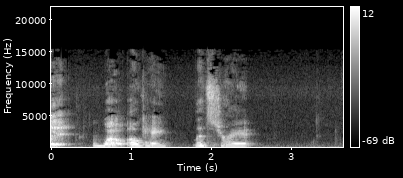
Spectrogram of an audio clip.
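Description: A young woman makes loud, drawn-out sounds up close, as if savouring food.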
